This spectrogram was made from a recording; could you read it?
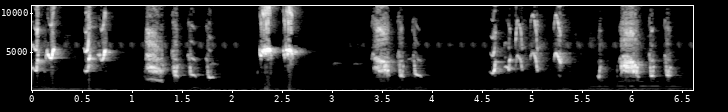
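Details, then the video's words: Lively Long-tailed shrike song packed with fill-in phrases, given as irregular harsh chattering bursts mixed with thin squeaky notes, separated by short pauses. "CENDET GACOR BIKIN BURUNG CENDET LAIN IKUT BUNYI - MASTERAN CENDET GACOR FULL ISIAN"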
